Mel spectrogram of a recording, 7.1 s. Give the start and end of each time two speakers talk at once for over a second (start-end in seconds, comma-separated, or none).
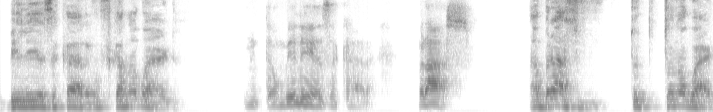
none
